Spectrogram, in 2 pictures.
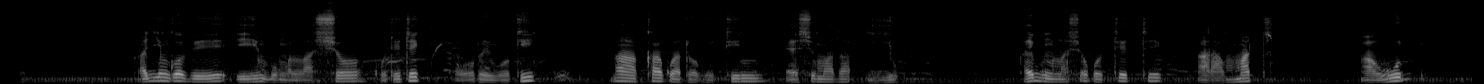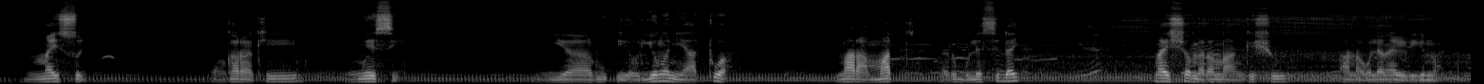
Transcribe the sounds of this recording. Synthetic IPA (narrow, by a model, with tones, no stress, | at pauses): ka˨d͡ʒi˦ŋɡo˦peː˨˦˨ji˦mɓu˨ŋu˨la˨ʃo˦ko˨te˦ti˦k̚a˨wu˦ɾe˨i˨wo˨ki˦ | na˦˨ka˦kwa˨to˨ki˨ti˦ne˨ʃu˦ma˦ta˦i˨ji˦w | ka˨˦i˦ɓu˨ŋu˨la˨ʃo˦ko˨te˦tʰi˦k̚a˨ɾa˨ma˦t | a˨wu˦d | na˦i˦su˨d͡ʒ | tḛ˨ŋɡa˦ɾa˨kʰi˦ | ŋwe˦sḭ˨ | ja˨o˨ɾjo˦ŋo˦ni˨ja˨tu˦a˨ | na˦˨ɾa˨ma˦tme˨ɾu˦bu˨le˦si˦da˦i˦ | na˦i˦ʃo˦me˨ɾa˦na˨ŋɡi˦ʃu˦a̰˨na˨ko˨la˦na˨ɾi˨ɾi˦ki˦no˨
